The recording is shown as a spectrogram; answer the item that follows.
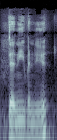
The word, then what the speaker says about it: Denis Villeneuve: Denis Villeneuve. It's spelled Dennis, but it's pronounced Denis.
